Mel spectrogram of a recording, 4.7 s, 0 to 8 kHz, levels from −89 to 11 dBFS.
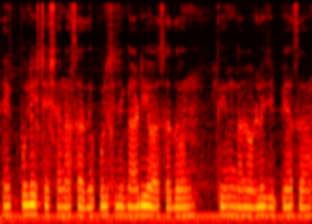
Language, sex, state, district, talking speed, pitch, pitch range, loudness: Konkani, male, Goa, North and South Goa, 190 wpm, 115 Hz, 115-120 Hz, -29 LUFS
